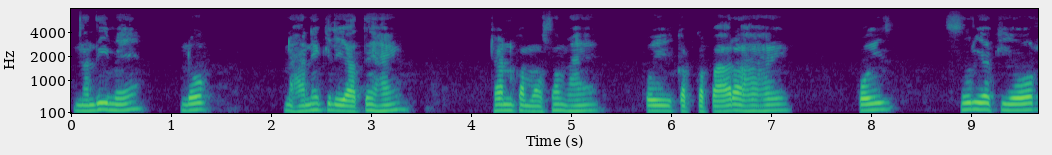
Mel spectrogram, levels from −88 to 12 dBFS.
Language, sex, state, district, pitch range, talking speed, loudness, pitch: Hindi, male, Chhattisgarh, Balrampur, 155-190 Hz, 130 wpm, -18 LUFS, 170 Hz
